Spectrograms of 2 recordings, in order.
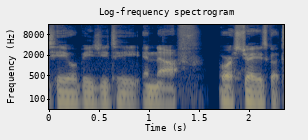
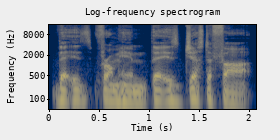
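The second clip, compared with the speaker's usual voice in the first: ordinary delivery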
